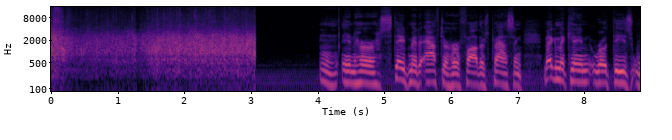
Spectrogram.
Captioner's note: applause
